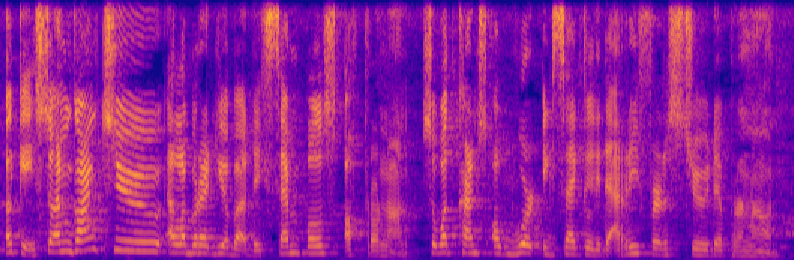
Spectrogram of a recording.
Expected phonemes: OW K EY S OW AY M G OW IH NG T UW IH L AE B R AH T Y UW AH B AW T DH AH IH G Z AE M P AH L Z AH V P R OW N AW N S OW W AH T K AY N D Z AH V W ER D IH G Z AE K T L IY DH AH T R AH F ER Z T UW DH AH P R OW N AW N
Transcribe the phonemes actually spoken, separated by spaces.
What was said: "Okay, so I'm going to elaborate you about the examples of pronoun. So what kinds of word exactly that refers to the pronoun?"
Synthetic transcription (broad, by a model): OW K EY S OW AY M G OW IH NG T UW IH L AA B R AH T Y UW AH B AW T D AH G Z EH M P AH L S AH F P R OW N AW N S OW W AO T K AY N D S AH F W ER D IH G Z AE K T L IY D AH T R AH F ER S T UW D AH P R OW N AW N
